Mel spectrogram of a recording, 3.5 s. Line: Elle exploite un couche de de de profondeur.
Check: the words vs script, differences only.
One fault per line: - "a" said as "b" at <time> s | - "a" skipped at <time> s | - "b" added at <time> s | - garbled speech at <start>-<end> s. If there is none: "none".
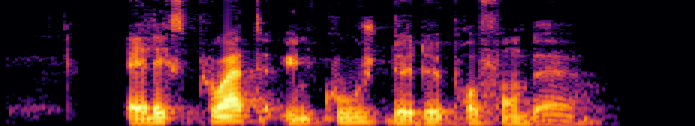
- "un" said as "une" at 1.4 s
- "de" skipped at 2.2 s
